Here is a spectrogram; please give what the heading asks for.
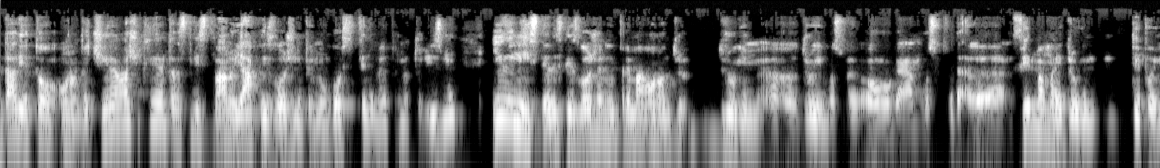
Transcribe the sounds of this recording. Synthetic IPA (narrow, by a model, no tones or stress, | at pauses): d̪alije̞t̪o̞ːʔo̞no̞ʋe̞t͡ɕinaʋaʃixklijenat̪ad̪ast̪eʋiːst̪ʋaːɾnojaːkoizlˠo̞ʒe̞nipɾe̞mauɡo̞st̪i̥t̪e̞ʎimailipɾe̞mat̪uɾizmu | iliniːst̪eilist̪eizlˠo̞ʒe̞nipɾe̞mao̞nod̪ud̪ɾuɡimd̪ɾuɡimɡospooʋoɡaɡospod̪a̰fiɾmamaid̪ɾuɡimt̪ipoʋim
